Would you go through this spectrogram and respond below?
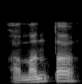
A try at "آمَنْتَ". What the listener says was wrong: آمنتا آمنتا کو لمبا کر کے جی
